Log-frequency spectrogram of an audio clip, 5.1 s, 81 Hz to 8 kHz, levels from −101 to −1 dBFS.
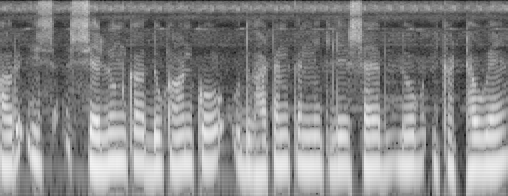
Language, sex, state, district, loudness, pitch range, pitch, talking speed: Chhattisgarhi, male, Chhattisgarh, Rajnandgaon, -16 LUFS, 160-175 Hz, 165 Hz, 175 wpm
